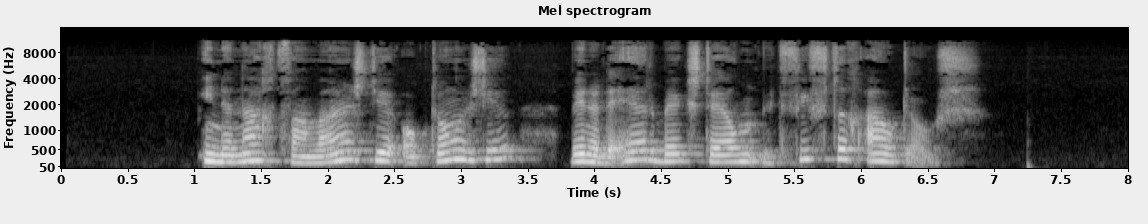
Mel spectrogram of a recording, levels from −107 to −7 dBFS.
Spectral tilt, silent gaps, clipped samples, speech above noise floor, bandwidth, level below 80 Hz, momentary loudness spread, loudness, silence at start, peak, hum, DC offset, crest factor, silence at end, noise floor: -5.5 dB/octave; none; under 0.1%; 55 dB; 11.5 kHz; -68 dBFS; 10 LU; -27 LUFS; 1.05 s; -10 dBFS; none; under 0.1%; 18 dB; 1.15 s; -82 dBFS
